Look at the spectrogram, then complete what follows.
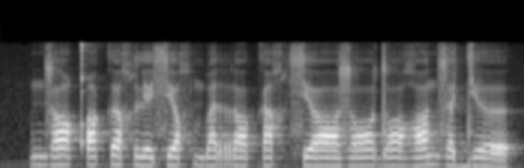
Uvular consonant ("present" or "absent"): present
